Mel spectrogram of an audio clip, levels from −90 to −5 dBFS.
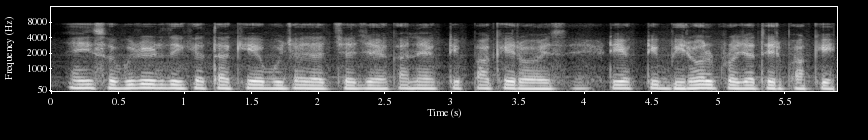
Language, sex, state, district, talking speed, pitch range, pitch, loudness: Bengali, male, Assam, Hailakandi, 165 wpm, 140-150 Hz, 145 Hz, -17 LUFS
